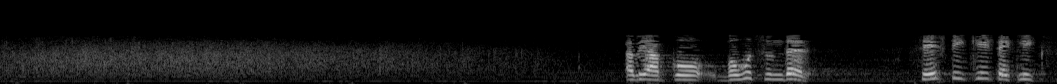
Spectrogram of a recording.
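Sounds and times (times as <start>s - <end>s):
audience applause welcoming a speaker at an Om Shanti gathering: 0.0s - 5.6s
speech: 6.3s - 8.2s, 9.2s - 10.5s.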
